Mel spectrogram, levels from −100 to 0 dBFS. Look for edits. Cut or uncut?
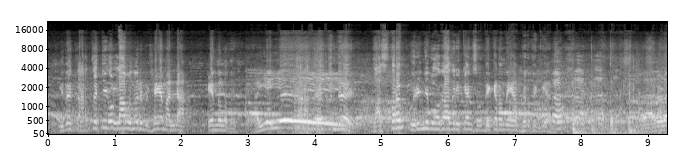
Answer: cut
